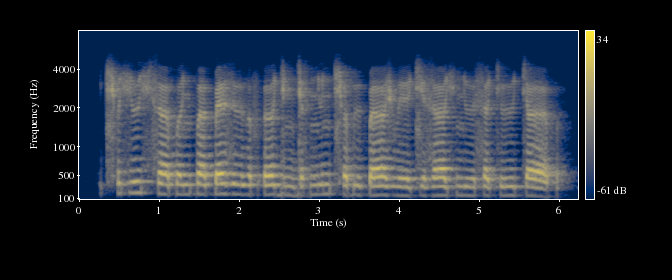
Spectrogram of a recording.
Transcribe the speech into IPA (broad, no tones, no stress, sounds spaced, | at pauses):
t͡ɕʰ ə ç ɨː ç s ɜː p əː ɲ p ɜ k͡p ɛ z ɨː ð ə f ʔ əː ɟ ɜ ɲ ɟ ɜ s ɲ ɨ ɲ t͡ɕʰ ə ɓ ɨː k͡p ɜː ʒ β eː t͡ɕ e z ɜː ç ɲ ɨː s ɜ c ɨː c ɜː p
